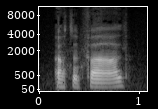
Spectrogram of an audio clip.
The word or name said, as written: Allt an Fail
